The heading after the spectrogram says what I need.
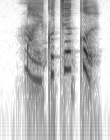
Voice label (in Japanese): "マイクチェック", kawaii voice; ASMR; 色々なワンショット; 1200 kawaii voice!!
